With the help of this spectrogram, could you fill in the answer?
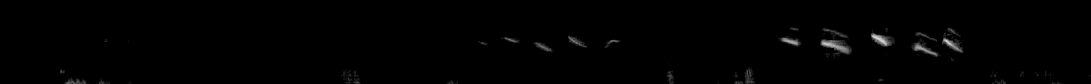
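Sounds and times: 
Green-winged saltator song: 4.8 - 6.3, 7.8 - 9.7.

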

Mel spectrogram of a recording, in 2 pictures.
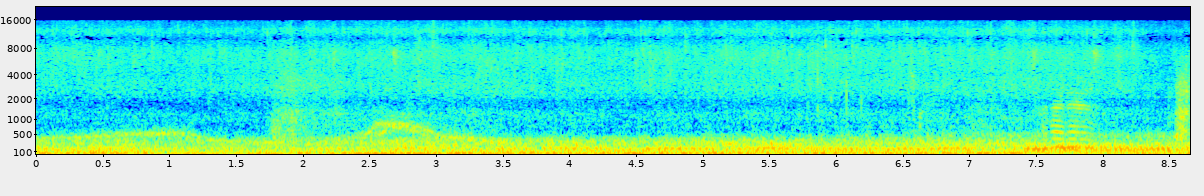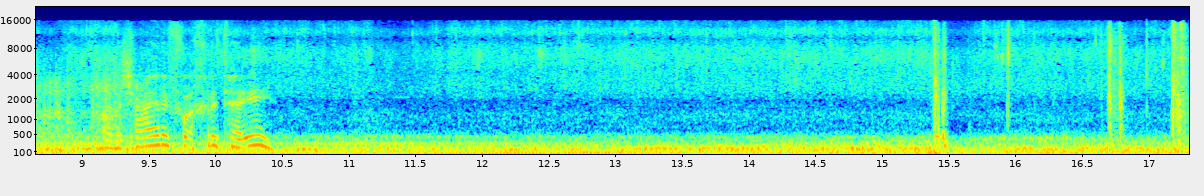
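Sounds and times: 
tonal swells: 0.0 - 5.8
deep rolling thunder rumble: 0.0 - 17.2
steady heavy rain hissing: 0.0 - 17.2
speech: 9.4 - 10.6.

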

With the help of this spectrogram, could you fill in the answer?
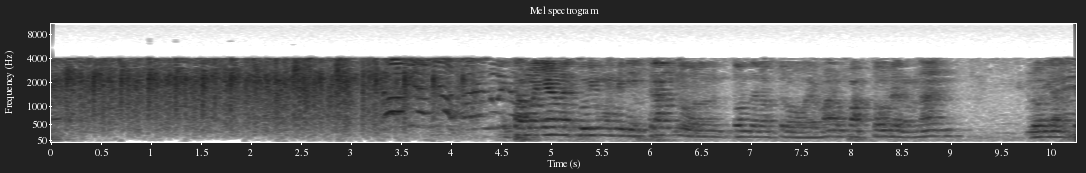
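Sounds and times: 
crowd applauding at a Christian worship gathering: 0.0 - 4.6
speech: 4.6 - 9.2, 9.8 - 10.2.

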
